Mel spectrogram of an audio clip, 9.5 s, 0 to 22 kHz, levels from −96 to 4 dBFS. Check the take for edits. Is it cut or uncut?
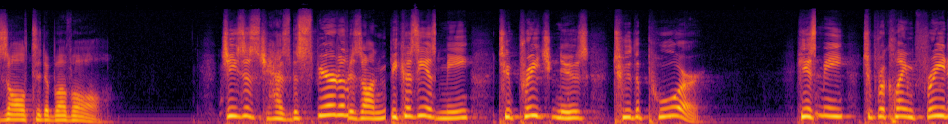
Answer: cut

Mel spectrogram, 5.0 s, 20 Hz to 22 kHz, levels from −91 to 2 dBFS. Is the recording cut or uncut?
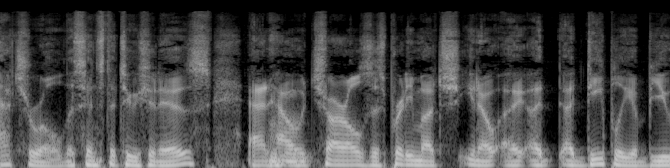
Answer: uncut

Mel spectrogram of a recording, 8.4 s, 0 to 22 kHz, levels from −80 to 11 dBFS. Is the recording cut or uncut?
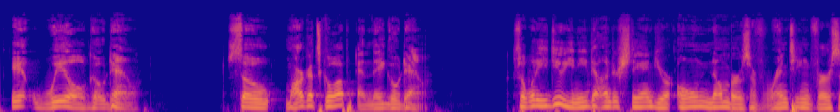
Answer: uncut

